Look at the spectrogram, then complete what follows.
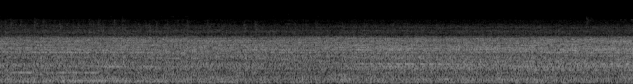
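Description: Model railway train running on its track: a steady rolling rattle of small wheels on the rails with the motor's hum, slowly getting a little louder.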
